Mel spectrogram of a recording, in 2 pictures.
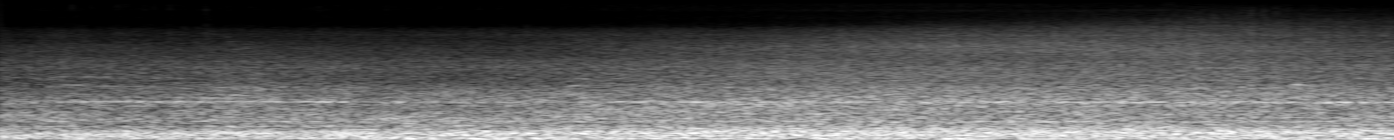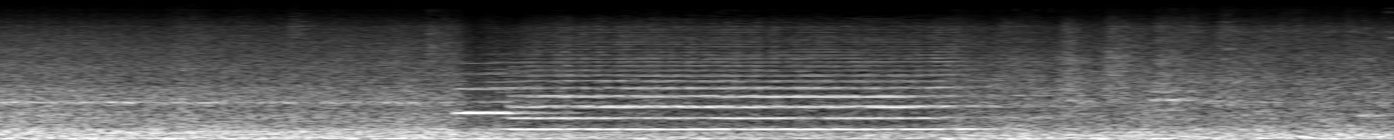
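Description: Goods train of covered wagons rolling past behind an electric locomotive, with a steady rumble and wheel clatter. About nine seconds in, a train horn sounds a chord for about two and a half seconds.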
